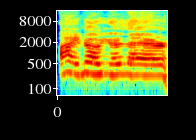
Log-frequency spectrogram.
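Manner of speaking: very high, shrill, loud yell. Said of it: "he's yelling at the boat".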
